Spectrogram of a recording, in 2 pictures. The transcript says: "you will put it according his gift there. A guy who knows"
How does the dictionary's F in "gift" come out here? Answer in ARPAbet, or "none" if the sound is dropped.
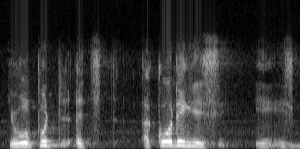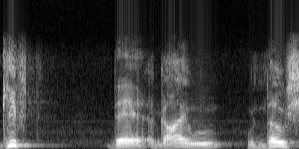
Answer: F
